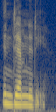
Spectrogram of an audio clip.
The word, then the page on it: indemnity: American English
